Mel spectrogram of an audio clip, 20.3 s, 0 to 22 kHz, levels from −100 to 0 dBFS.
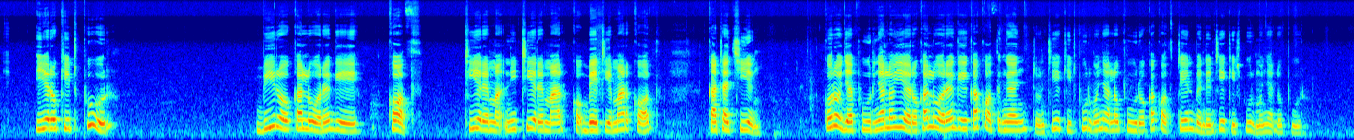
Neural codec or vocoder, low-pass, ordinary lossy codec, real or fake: none; none; none; real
